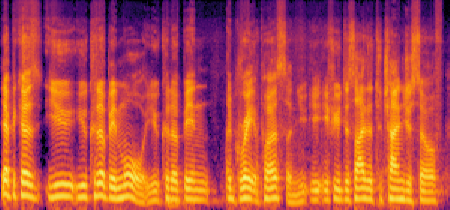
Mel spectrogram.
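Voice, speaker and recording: A man's voice: mid-range voice, moderate pace. Rambling man giving a motivational talk. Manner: rambling, many restarts and fillers. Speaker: channel host. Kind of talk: unscripted motivational monologue.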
